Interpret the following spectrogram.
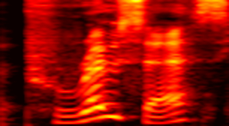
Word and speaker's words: process: It will take a week to process your order. Здесь у нас ударение на O. Pro плюс w. Process. Process. И вот р можно тянуть. Process. Не говорите про.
